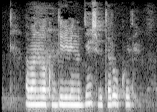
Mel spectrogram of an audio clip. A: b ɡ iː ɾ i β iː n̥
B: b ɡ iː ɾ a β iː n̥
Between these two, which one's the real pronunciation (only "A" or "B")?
A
